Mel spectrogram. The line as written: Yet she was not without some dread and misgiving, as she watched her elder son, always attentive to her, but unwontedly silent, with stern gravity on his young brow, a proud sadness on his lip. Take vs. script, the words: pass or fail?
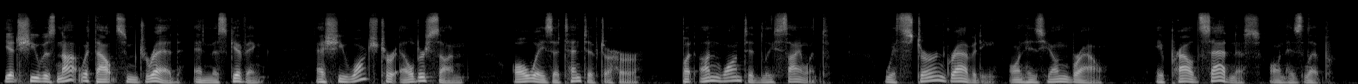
pass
